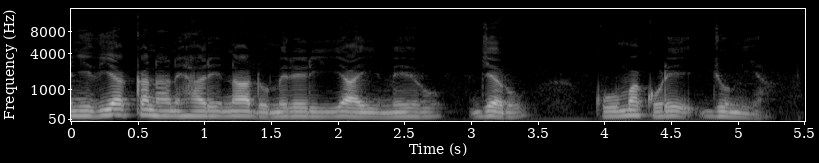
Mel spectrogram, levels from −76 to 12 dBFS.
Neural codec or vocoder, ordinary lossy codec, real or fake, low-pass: none; AAC, 96 kbps; real; 14.4 kHz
